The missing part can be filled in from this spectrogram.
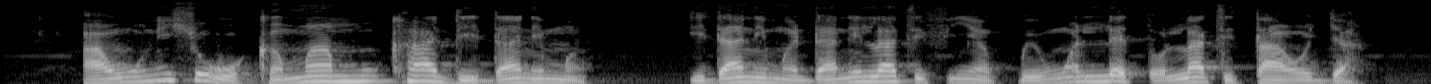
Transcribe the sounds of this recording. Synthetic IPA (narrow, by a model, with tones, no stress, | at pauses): a˨w̃ɔ̃˧nĩ˦ʃo˦˨wo˨kã˨˦mãː˦mũ˦kʰa˦˨de˨da˨˦nĩ˧mã˨ | i˨da˨˦nĩ˧mã˨da˨˦nĩ˨˦la˦ti˧fi˧j̃ã˨k͡pe˨˦w̃ɔ̃˦lɛ˦˨tɔ˨˦la˦ti˧ta˧ɔ˧d͡ʒa˨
